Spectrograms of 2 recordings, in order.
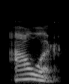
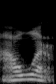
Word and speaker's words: hour: Contoh lainnya adalah kata hour. Ya, hour ya, tulisannya hour, jam, menunjukkan waktu.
